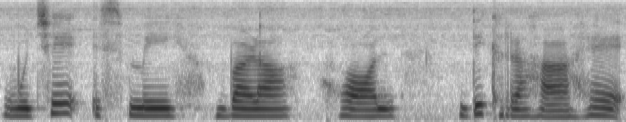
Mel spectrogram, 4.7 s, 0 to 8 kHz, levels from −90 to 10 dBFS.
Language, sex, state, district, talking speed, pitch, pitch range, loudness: Hindi, female, Madhya Pradesh, Katni, 90 wpm, 175 Hz, 165-180 Hz, -17 LUFS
